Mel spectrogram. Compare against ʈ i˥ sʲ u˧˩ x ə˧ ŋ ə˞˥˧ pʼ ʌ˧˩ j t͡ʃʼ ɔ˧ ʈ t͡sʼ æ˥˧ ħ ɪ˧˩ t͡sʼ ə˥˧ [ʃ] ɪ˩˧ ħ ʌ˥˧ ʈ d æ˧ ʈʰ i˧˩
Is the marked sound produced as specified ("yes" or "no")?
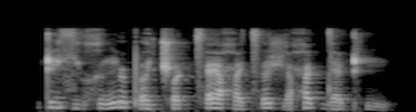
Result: yes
